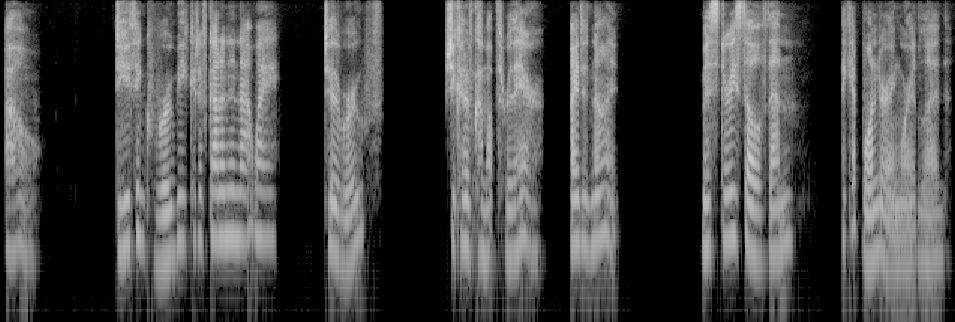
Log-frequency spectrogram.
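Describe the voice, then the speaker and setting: An actress playing a guarded, world-weary young woman in a video game, speaking in a languid, wry, naturalistic way with a gravelly voice. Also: medium pitch, a little slow, pauses often, mellow, no echo, studio quality, exaggerated voice. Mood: uneasy, guarded. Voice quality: fry-laden, gravelly.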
